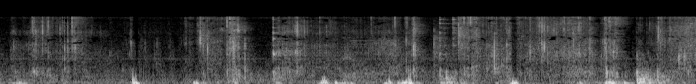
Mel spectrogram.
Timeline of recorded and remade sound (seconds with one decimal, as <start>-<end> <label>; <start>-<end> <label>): 0.0-7.0 recorded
